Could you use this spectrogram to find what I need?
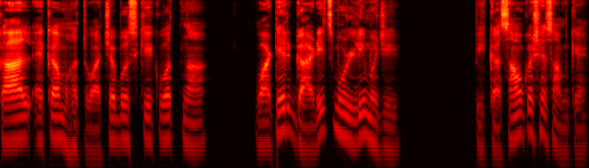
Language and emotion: Goan Konkani, sad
